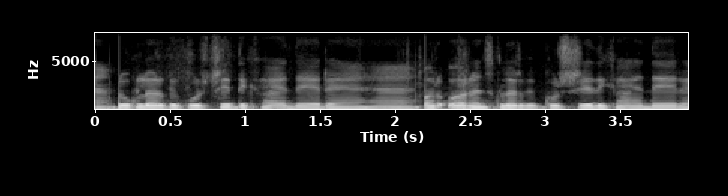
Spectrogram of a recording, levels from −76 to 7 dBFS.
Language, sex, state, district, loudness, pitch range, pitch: Hindi, female, Jharkhand, Palamu, -14 LUFS, 205-235 Hz, 230 Hz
